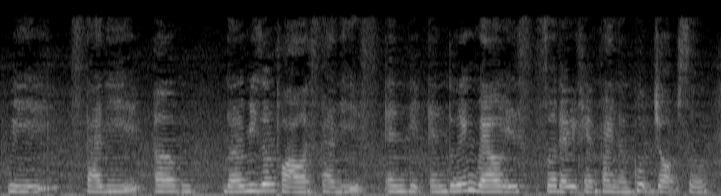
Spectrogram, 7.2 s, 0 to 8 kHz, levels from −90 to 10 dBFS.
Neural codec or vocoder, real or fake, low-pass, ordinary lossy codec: autoencoder, 48 kHz, 32 numbers a frame, DAC-VAE, trained on Japanese speech; fake; 7.2 kHz; MP3, 48 kbps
